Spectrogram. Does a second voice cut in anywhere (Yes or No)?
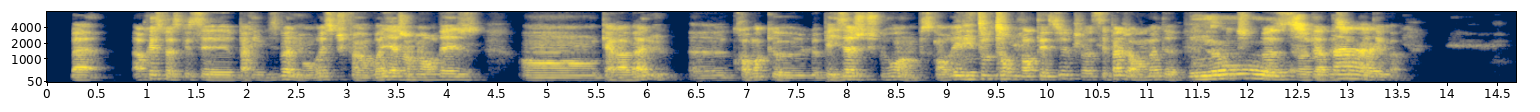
Yes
